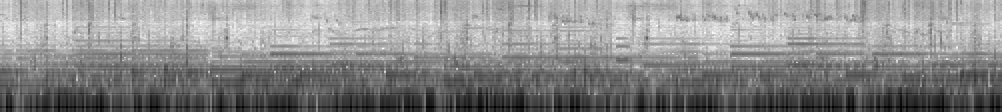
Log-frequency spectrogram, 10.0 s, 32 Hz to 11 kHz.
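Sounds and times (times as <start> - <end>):
continuous tonal music bed: 0.0 - 10.0
faint birdsong high above: 0.0 - 10.0
white horse hooves clip-clopping at a walk through a forest: 0.0 - 10.0.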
